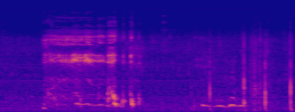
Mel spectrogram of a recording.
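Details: Pet African grey parrot at night, protesting as its cage is covered with a blanket: a harsh, buzzy squawk lasting about a second, then lower rough vocal sounds, with clicks and faint household noise.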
